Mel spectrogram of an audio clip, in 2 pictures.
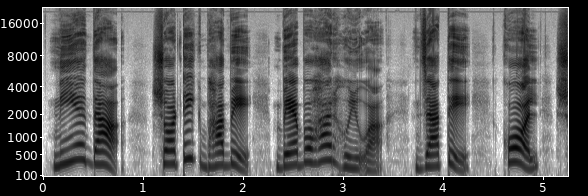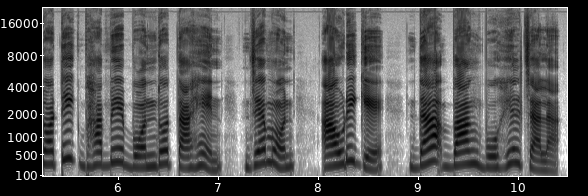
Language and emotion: Santali, neutral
